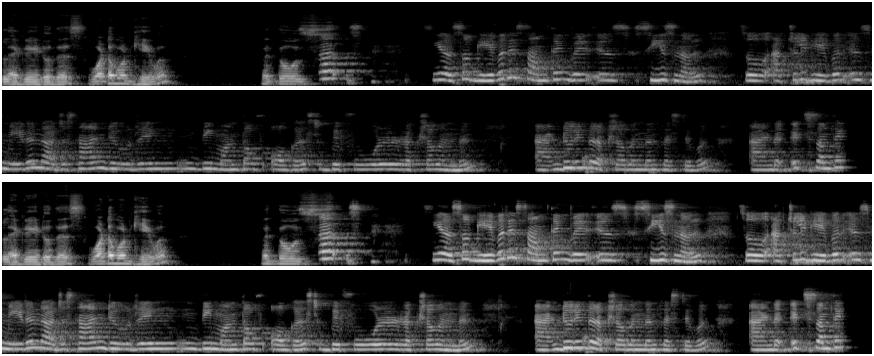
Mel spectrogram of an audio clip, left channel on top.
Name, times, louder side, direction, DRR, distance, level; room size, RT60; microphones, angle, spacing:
voice 1, 0.0-1.7 2.6-3.2 14.5-14.6, right 3 dB, 30° right, 1.0 m, -23 dB
voice 2, 3.2-3.9 4.3-13.7 14.0-17.1, right 6 dB, 70° right, 0.4 m, -24 dB
4.2 x 3.6 x 3.3 m
head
